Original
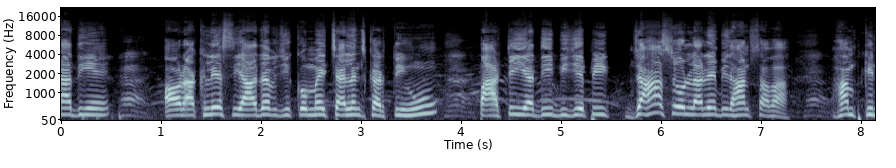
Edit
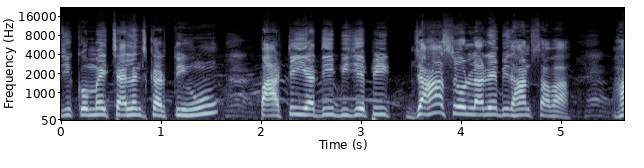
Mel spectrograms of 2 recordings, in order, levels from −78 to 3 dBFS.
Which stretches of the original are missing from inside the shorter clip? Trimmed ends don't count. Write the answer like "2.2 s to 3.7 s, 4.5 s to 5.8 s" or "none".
none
